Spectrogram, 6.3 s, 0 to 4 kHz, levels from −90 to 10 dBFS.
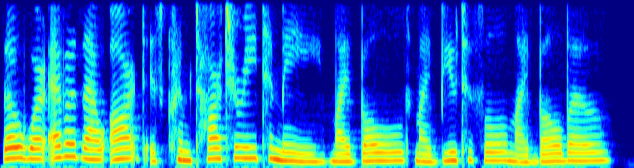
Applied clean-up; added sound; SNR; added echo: none; none; none; none.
